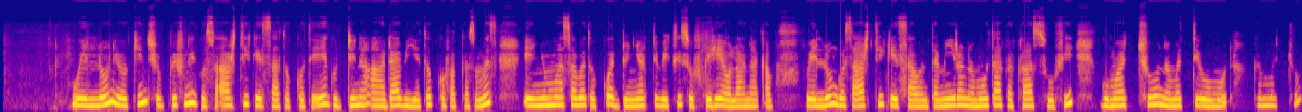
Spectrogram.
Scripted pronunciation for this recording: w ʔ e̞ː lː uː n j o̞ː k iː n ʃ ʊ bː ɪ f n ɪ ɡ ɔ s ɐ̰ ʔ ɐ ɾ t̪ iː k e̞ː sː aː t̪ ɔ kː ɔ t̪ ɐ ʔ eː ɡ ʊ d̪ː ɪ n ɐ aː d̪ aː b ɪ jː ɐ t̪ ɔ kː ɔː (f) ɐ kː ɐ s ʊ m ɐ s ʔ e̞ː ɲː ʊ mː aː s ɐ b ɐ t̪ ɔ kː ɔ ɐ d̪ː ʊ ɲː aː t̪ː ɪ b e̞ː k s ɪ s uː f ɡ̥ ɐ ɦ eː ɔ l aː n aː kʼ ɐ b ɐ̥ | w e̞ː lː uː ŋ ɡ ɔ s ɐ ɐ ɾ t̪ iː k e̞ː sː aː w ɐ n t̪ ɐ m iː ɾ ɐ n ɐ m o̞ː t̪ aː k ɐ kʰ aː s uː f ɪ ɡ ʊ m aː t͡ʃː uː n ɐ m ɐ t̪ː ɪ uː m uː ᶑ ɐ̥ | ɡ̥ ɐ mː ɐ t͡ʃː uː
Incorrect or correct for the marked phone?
correct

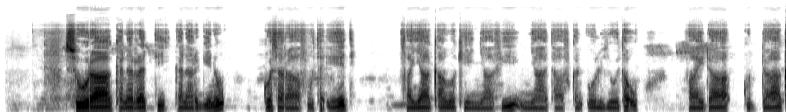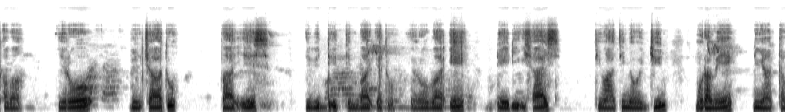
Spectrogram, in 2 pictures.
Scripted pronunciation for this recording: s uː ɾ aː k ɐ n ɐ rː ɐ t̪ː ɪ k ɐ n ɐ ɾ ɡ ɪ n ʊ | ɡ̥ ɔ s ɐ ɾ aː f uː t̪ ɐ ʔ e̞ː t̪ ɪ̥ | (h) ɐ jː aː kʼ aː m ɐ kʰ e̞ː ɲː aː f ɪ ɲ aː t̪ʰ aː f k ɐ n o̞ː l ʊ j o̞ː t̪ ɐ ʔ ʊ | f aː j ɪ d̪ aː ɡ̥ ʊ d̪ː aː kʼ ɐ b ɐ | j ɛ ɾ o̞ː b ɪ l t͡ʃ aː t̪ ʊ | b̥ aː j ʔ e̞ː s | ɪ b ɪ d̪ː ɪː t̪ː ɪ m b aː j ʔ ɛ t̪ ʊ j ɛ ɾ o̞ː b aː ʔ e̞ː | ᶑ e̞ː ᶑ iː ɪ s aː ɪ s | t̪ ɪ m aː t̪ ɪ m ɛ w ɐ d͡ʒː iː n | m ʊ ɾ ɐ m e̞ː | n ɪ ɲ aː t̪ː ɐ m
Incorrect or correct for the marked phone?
incorrect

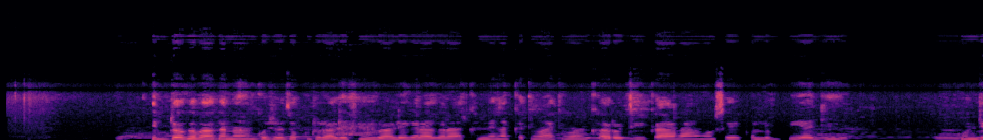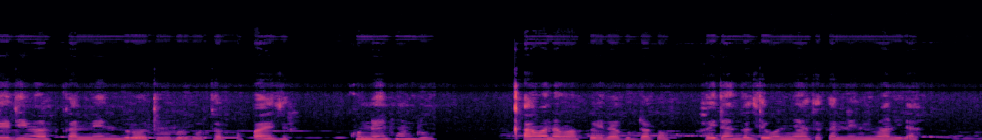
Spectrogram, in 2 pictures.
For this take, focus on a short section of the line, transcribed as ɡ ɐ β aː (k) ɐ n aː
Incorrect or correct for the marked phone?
correct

